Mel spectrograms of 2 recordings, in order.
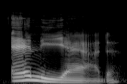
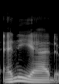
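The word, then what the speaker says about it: ennead: don't like a thing the next word is anad anad yep e n NE e a e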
